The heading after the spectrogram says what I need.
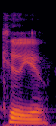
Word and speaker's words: KUIU: Unless you're an experienced sheep stalker, you've probably never heard of KUIU, named after an Alaskan island pronounced KUIU.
